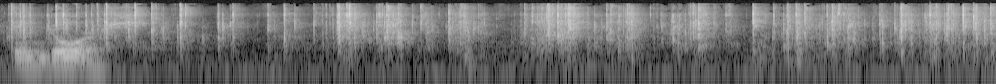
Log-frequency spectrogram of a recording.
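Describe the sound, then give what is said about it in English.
A Fit Crunch protein bar wrapper is torn open, with several seconds of steady, crisp plastic crinkling and crackling, fairly quiet, after a brief vocal sound at the very start. “Busting open the Fit Crunch now.”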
